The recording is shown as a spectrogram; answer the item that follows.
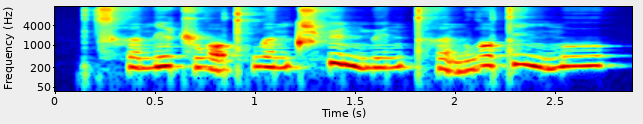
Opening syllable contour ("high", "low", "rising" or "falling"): rising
